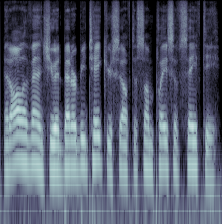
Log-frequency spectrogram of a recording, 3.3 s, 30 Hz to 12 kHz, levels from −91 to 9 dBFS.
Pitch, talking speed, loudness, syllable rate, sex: 130 Hz, 235 wpm, -17 LUFS, 6.6 syllables/s, male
